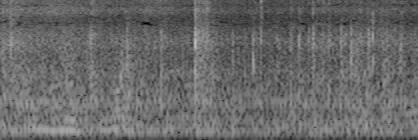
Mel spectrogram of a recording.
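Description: A burning house crackling and popping over a steady hiss, with faint voices in the background.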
